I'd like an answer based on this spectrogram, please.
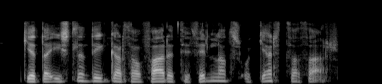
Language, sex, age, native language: Icelandic, male, 50-59, Icelandic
